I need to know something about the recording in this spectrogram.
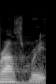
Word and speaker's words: raspberry: sexy and pink is there is a p missing from raspberry it's a silent p and i decided to go with the deficit model and leave that p out i think the arts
